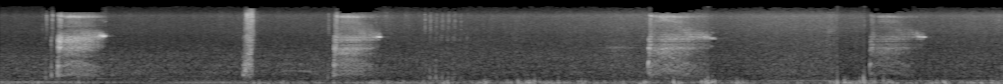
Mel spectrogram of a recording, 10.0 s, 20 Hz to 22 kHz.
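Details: Squirrel feeding, recorded 10/10/2019, giving four short, sharp squeaks about every two to three seconds. Each is a brief noisy burst with a thin high tone that drops slightly, over a steady low rumble in the background.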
